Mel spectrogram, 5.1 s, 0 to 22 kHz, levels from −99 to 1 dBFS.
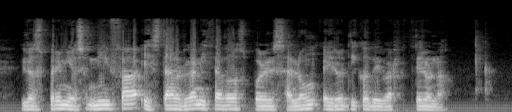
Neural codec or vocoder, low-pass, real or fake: none; 10.8 kHz; real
